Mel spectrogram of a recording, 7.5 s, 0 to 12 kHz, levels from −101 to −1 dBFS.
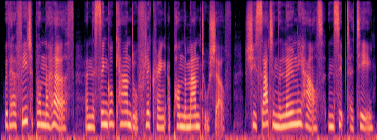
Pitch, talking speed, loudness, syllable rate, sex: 245 Hz, 200 wpm, -18 LUFS, 5.3 syllables/s, female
